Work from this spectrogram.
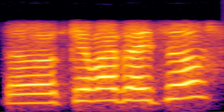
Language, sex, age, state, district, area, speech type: Marathi, female, 30-45, Maharashtra, Yavatmal, rural, conversation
